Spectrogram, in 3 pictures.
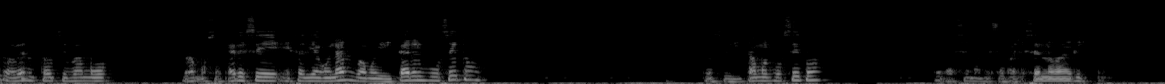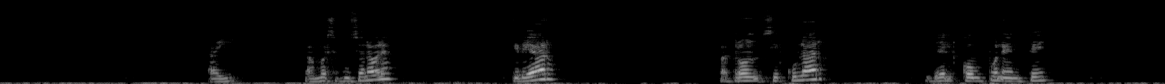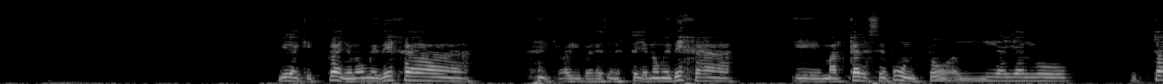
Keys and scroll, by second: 9.6 BackSpace.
